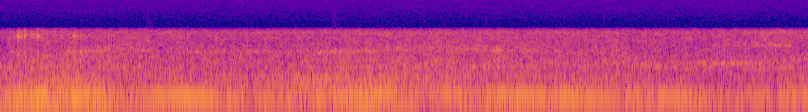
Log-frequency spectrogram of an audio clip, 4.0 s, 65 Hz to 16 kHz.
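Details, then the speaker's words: Mazda RX-8 rotary, warm start: rough, jumpy idle that surges and sags to about 500 rpm and nearly or fully stalls, with no check engine light. Owner suspects bad 89-octane gas and plans to switch to 93. "trying to die again really rough feeling kind of jumpy dropping down like dropping down to 500 and done and it feels like it's gonna die again"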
